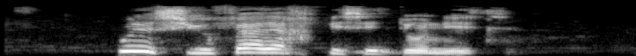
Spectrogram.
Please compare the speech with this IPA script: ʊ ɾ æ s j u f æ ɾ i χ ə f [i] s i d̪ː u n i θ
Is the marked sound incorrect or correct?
correct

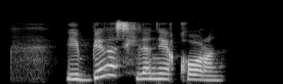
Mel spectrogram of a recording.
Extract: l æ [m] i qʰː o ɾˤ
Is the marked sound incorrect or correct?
incorrect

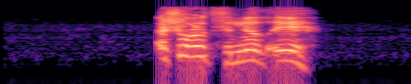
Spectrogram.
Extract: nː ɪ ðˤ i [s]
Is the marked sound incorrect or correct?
incorrect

